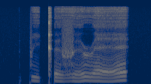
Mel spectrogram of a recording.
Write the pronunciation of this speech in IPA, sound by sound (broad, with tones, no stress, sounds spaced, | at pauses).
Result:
p i˨˩ kʼ ʏ˨˩ v ʏ˨˩˦ ɹ ɛ˨˩˦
